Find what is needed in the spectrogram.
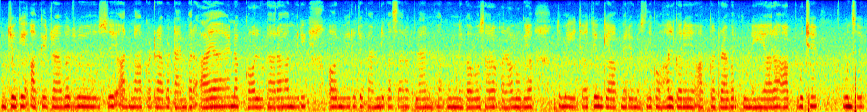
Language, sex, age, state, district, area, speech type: Urdu, female, 30-45, Uttar Pradesh, Aligarh, rural, spontaneous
